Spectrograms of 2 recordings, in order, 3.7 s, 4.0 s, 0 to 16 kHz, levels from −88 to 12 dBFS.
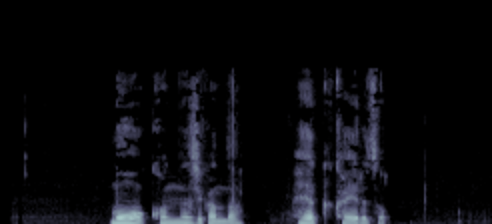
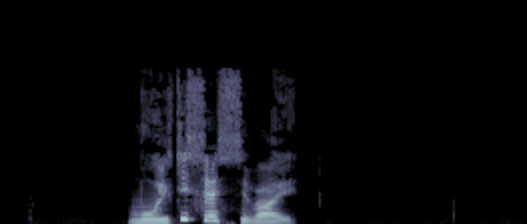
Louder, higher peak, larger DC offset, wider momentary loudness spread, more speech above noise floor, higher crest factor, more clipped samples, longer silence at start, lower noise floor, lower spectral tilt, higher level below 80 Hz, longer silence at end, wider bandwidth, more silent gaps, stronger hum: second, -25 LUFS vs -22 LUFS; about the same, -4 dBFS vs -6 dBFS; neither; about the same, 12 LU vs 13 LU; second, 49 dB vs 64 dB; about the same, 22 dB vs 20 dB; neither; second, 0.8 s vs 0.95 s; second, -72 dBFS vs -86 dBFS; first, -7 dB/octave vs -5 dB/octave; about the same, -72 dBFS vs -76 dBFS; second, 0.8 s vs 1.8 s; about the same, 11 kHz vs 11.5 kHz; neither; neither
